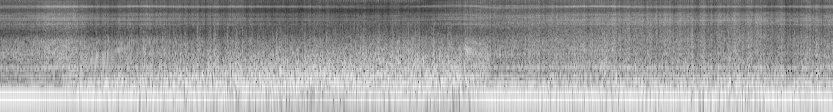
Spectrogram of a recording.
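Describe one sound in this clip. A model helicopter's motor whines loudly and steadily, close by.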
